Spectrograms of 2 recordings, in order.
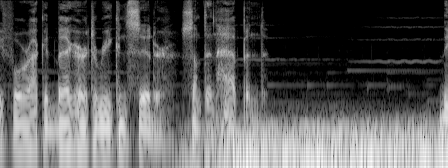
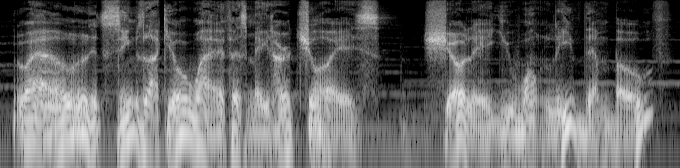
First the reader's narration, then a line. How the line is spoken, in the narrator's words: He started to chuckle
